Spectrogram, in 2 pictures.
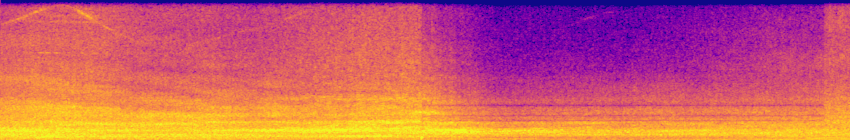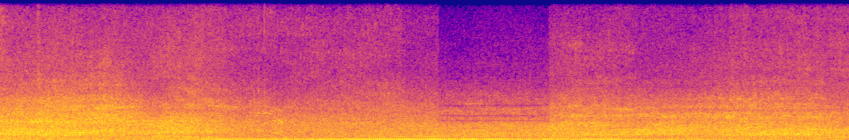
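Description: A Sembodo intercity bus on the Lubuk Basung to Jakarta route pulls away, its engine rumble and road noise loud at first, then easing into a steadier drone as it moves off.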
